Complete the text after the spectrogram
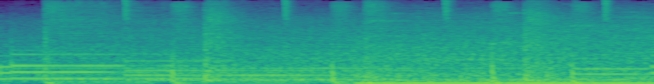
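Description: An industrial dryer in a plant spins coal at high speed until excess water is removed, a loud, steady mechanical roar with a tonal hum and periodic rattling knocks; partway through, a deeper low drone swells in. No voices.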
